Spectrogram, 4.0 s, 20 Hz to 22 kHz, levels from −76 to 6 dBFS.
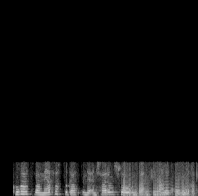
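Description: G.726 ADPCM, from start to finish: each sample is sent as a few bits of difference from an adaptive prediction, and the rasping hiss that rides on the speech level suggests a 24 kbit/s rate. Nothing above 3.9 kHz survives, so the speech sounds narrow and gritty.

Buffer tearing, from 2.46 s to the end: the writer and the reader of the ring buffer have drifted until they cross within every period. About half of each buffer replays audio from roughly 20 ms earlier, producing a robotic 172 Hz buzz that fits a 256-sample buffer.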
